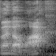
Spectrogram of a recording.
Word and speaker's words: Glendalough: It is pronounced Glendalough.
